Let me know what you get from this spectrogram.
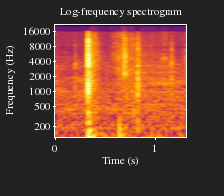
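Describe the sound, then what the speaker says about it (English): Tarot cards get a quick shuffle, heard as one sharp riffle burst followed by a couple of lighter slaps and flicks, faint and close in an otherwise quiet room. "I'm gonna do a quick shuffle"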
